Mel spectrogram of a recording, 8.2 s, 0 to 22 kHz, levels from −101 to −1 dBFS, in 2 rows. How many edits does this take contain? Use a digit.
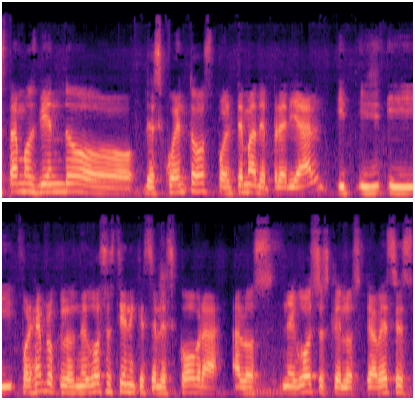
1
